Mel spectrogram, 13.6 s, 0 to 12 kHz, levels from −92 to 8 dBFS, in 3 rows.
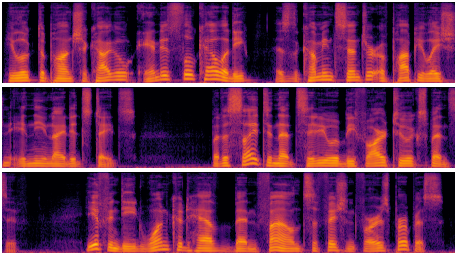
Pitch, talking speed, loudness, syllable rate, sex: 110 Hz, 170 wpm, -19 LUFS, 5.5 syllables/s, male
